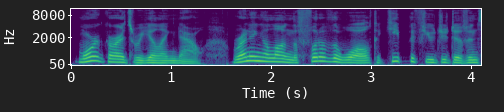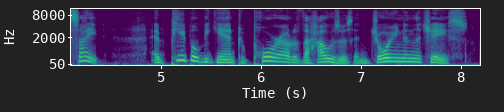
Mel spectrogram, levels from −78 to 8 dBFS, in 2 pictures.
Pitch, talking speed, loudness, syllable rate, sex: 180 Hz, 235 wpm, -16 LUFS, 6.0 syllables/s, female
